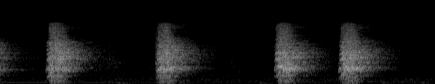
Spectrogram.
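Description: A dog barks four times, loud and close, each bark a sharp burst that trails off, spaced about a second apart with quiet gaps between.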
